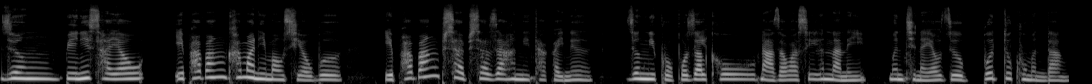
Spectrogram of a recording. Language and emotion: Bodo, sad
